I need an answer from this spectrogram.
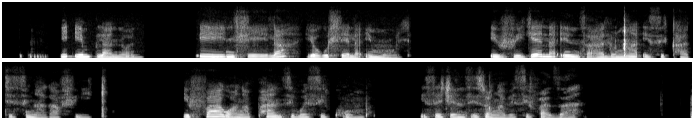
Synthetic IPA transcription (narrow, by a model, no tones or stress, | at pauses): iʔimpʼlanɔ̰n | ijind͡ɮʱɛla | joɣuɬɛla̰ʔimuːli | iviɣɛlaʔind͡zʱa̰lɔŋ͡ǁaʔisikʰatʰisiŋaɣafiːk̬i̥ | ifaɣwaŋapʰant͡sʼiɣwesikʰumbʱa | ḭsɛt͡ʃʼend͡zʱiswaŋaβesifa̰zaːna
